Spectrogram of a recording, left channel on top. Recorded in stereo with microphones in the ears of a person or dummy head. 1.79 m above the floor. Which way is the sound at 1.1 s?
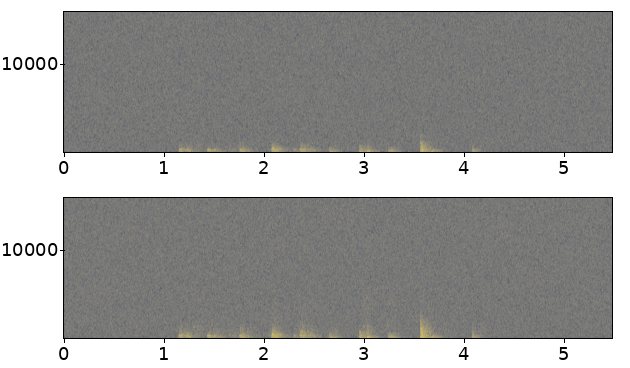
75° right (ahead or behind).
